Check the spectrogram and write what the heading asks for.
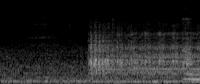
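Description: Small electric citrus juicer's motor starting about a second in and running steadily, the plastic reamer cone turning under a pressed orange half.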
